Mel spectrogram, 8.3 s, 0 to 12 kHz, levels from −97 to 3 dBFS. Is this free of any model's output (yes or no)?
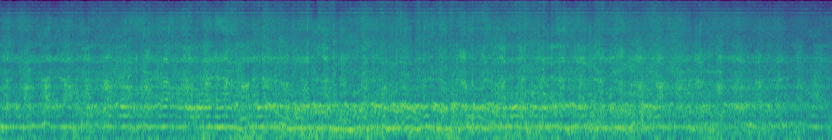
no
